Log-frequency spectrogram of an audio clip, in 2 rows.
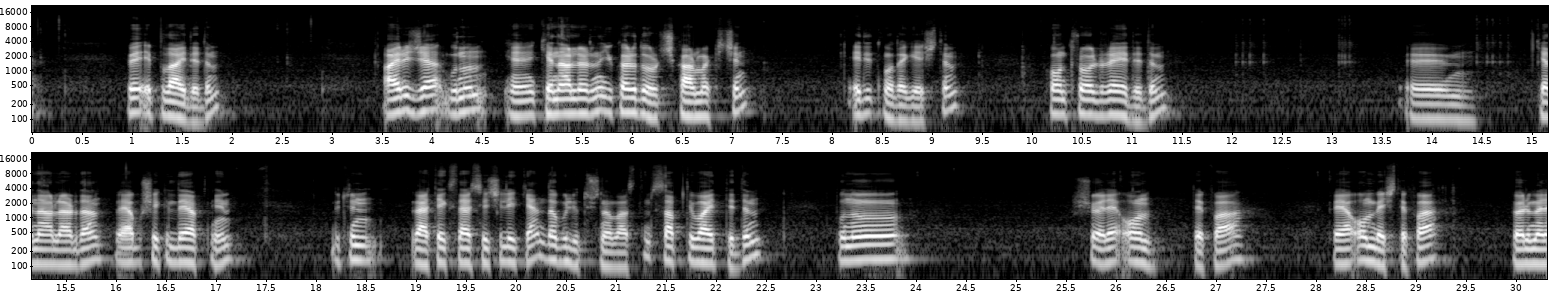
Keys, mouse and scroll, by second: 10.3 ctrl+r, 21.4 w, 22.8 t.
